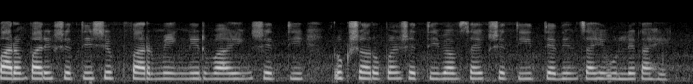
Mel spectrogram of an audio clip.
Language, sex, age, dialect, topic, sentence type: Marathi, female, 36-40, Standard Marathi, agriculture, statement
